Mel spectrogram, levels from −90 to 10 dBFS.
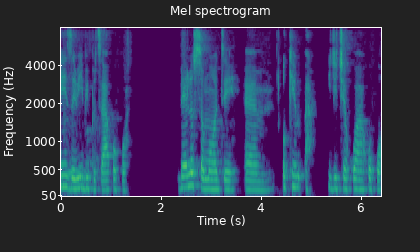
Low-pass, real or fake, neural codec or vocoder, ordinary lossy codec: none; real; none; none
